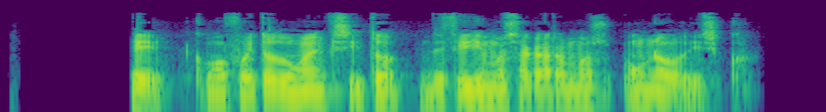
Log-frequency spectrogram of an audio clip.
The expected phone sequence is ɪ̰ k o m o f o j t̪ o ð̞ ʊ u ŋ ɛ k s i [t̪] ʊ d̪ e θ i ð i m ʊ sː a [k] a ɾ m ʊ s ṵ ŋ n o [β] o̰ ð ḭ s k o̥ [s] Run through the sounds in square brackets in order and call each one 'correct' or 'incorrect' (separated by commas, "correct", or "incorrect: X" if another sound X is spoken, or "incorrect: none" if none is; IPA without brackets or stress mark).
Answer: correct, correct, correct, incorrect: none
